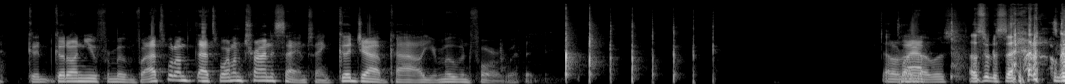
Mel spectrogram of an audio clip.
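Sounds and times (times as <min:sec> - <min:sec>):
speech: 0:00.3 - 0:05.5, 0:08.8 - 0:10.6
hand clapping: 0:05.6 - 0:07.3
laughter: 0:09.9 - 0:10.6.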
